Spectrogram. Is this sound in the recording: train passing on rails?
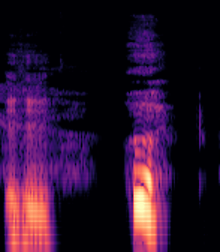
no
